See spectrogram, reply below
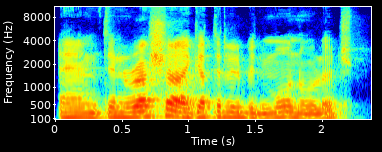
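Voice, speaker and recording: Guest: Austrian man with a German accent, gravelly low-mid voice, rambling, laughs a lot, on a video call. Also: fairly even intonation. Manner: laughs often, rambling with frequent pauses. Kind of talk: casual interview over video call.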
